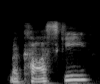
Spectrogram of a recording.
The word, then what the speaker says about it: McCoskey: We're on the one which is the weekly text prompts, and it looks like it's Jen McCoskey. Yes, it is, and that is how you say her name.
